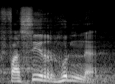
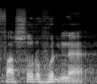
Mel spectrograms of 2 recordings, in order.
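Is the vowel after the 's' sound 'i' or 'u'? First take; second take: i; u. First: The vowel after the s is i. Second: The vowel after the s is u. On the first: "Imam Hamzah membacanya dengan mengkasrohkan shad" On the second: "yang lainnya membaca dengan mendomahkan shad"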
